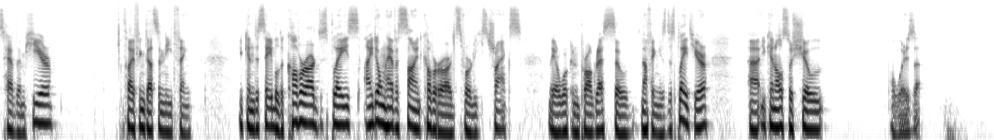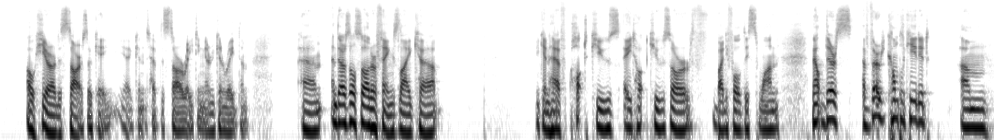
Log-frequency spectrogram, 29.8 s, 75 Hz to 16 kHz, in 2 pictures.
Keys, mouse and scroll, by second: 1.4 click, 3.4 click, 4.1 click, 11.2 click, 12.0 click, 12.7 click, 13.4 click, 13.8 click, 14.2 click, 14.8 click, 22.4 click, 23.3 click, 25.3 click.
